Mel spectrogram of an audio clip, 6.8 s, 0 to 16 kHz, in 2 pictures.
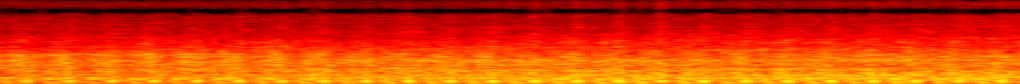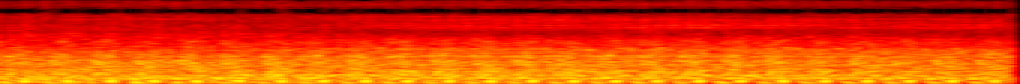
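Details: John Deere 730 two-cylinder tractor pulling a John Deere RWA disk in a field: a slow, even putt-putt at about three to four beats a second holding steady under load; normal running.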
